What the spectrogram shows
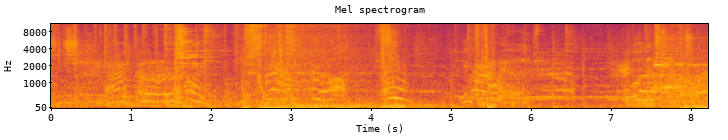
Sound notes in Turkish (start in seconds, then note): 4.1 İnilti sesi; 4.2 Darp sesleri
